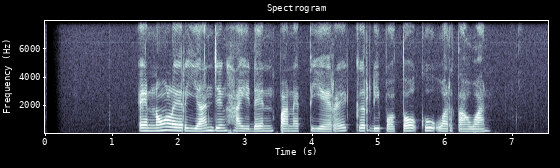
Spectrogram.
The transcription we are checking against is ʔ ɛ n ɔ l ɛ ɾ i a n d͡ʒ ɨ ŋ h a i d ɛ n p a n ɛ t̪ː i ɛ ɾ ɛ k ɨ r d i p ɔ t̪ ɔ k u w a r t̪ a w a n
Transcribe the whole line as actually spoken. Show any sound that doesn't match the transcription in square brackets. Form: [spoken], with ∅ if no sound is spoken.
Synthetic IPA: ʔ ɛ n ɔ l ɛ ɾ i a n d͡ʒ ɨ ŋ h a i d ɛ n p a n ɛ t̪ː i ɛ ɾ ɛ k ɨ r d i p ɔ t̪ ɔ k u w a r t̪ a w a n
